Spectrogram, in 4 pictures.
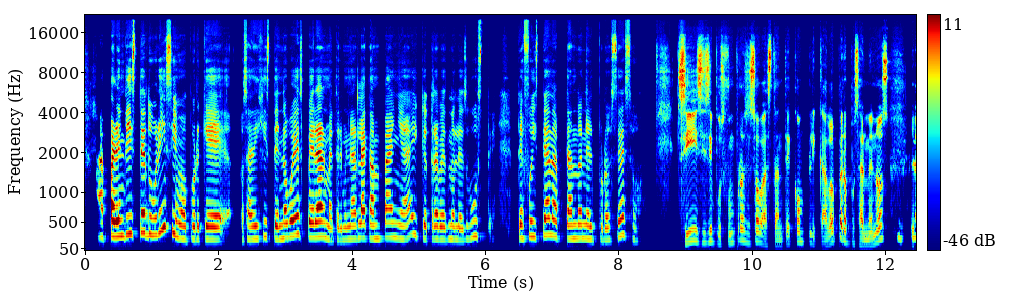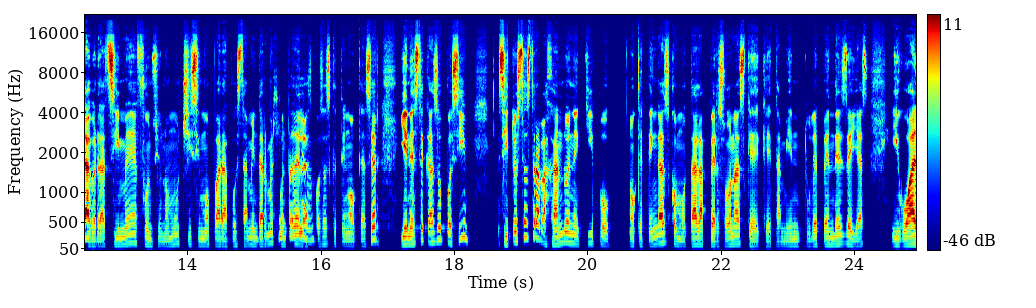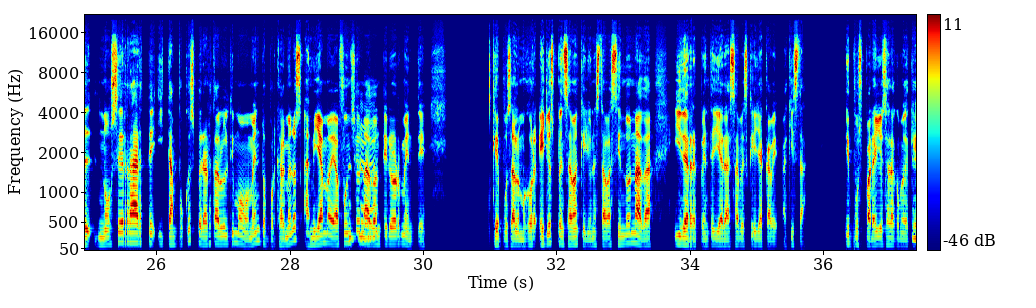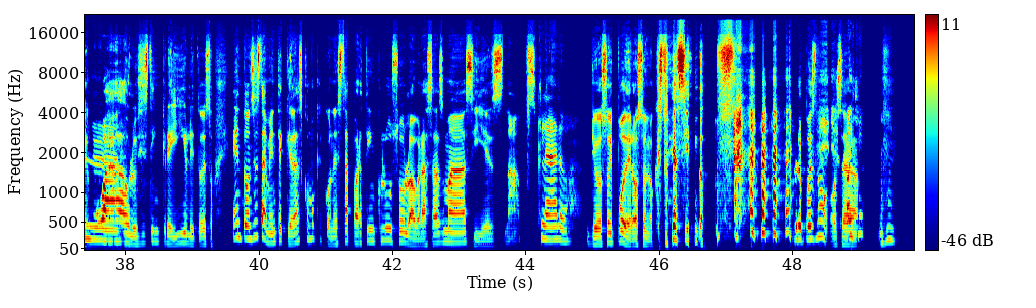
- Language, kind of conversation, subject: Spanish, podcast, ¿Cómo usas el fracaso como trampolín creativo?
- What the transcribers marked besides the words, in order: drawn out: "Mm"; tapping; other background noise; laugh; laughing while speaking: "estoy haciendo"; sniff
